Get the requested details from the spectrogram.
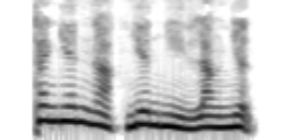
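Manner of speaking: plain reading voice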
